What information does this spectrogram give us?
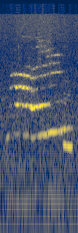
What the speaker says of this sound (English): Your cat's trying to say something.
